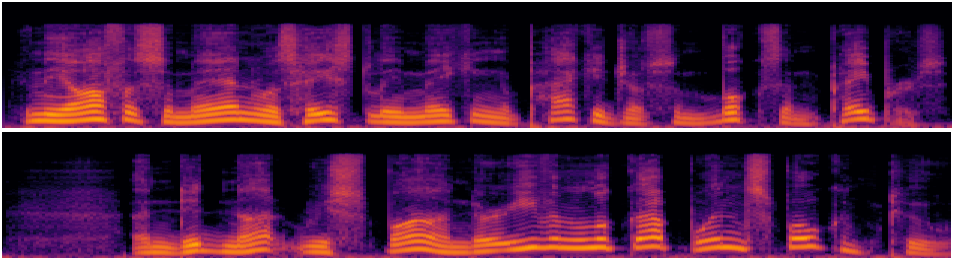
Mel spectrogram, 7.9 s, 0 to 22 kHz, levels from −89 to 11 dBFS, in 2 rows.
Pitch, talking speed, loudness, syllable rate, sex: 160 Hz, 195 wpm, -18 LUFS, 5.2 syllables/s, male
